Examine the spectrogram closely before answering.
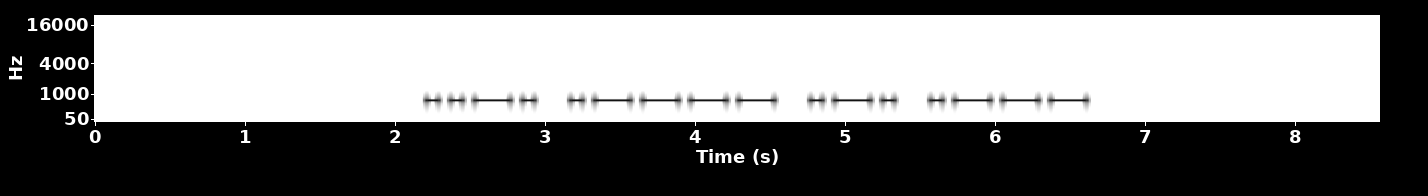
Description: Morse code, heard as a keyed tone, about 15 wpm, 700 Hz. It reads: F1RJ
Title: DXCC-100 Call Signs - 4 Characters - 15wpm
